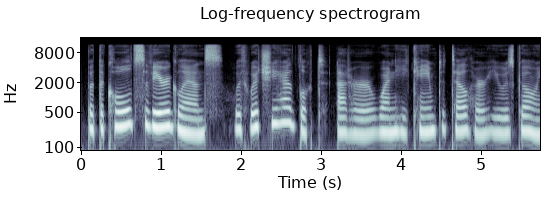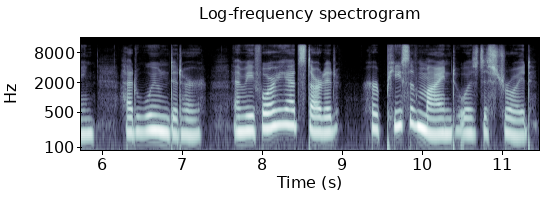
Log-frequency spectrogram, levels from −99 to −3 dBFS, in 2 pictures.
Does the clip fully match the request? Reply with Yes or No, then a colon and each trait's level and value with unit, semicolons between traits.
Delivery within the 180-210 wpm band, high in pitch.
Yes: average, 185 wpm; high, 215 Hz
